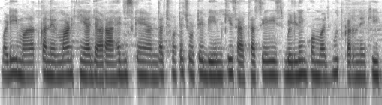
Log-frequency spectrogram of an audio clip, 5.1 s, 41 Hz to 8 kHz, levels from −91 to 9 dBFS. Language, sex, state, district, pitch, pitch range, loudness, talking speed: Hindi, female, Uttar Pradesh, Etah, 185 Hz, 175-190 Hz, -19 LUFS, 260 wpm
